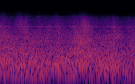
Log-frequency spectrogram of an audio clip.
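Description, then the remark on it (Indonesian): An airplane engine drones steadily overhead, a broad continuous roar with a faint high whine, holding at a fairly loud level throughout with no voices. “Dan saat itulah pertama kalinya Amelia terkesan dengan pesawat terbang.”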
